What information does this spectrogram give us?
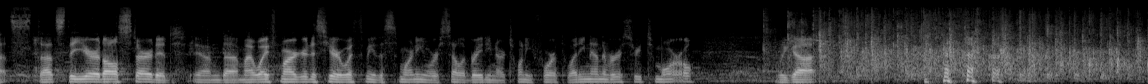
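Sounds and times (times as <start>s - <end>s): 
laughter: 0.0s - 3.2s, 7.2s - 8.1s, 8.9s - 11.0s
speech: 0.0s - 8.5s, 9.2s - 10.5s
applause: 7.6s - 11.4s.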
